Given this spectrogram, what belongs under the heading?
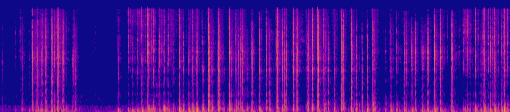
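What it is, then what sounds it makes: Cardboard box of colored pencils. A small printed cardboard box full of colored pencils, held in hand, is tapped and scratched with long fingernails. Quick, dry clicking taps with dull, low-heavy thumps come in a short burst, pause briefly, then continue as a steady rapid patter with faint scratchy brightness.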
